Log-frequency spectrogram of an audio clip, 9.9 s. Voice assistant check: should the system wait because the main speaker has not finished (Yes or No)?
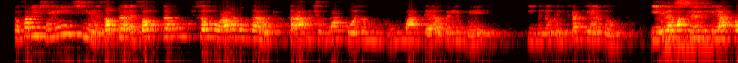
Yes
